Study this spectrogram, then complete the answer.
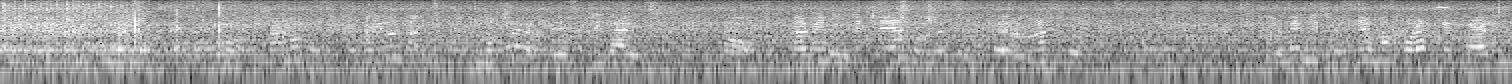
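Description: Several women and men talk at once nearby, outdoors.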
